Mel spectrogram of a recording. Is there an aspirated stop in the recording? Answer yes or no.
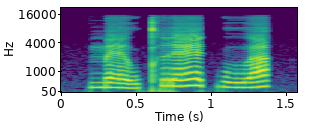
yes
